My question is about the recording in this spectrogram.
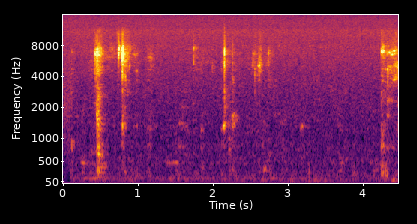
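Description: Near silence with three faint clicks, the first about half a second in and the last about two seconds in.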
